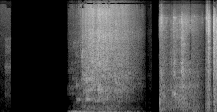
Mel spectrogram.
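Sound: shower water running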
